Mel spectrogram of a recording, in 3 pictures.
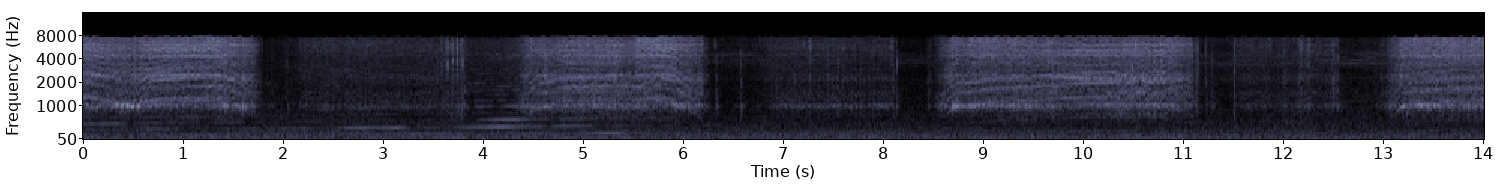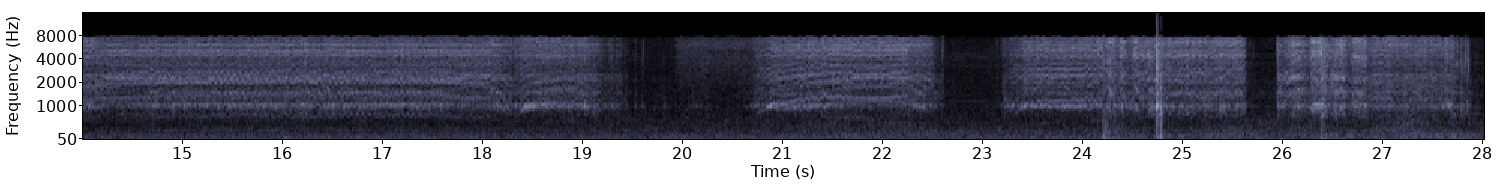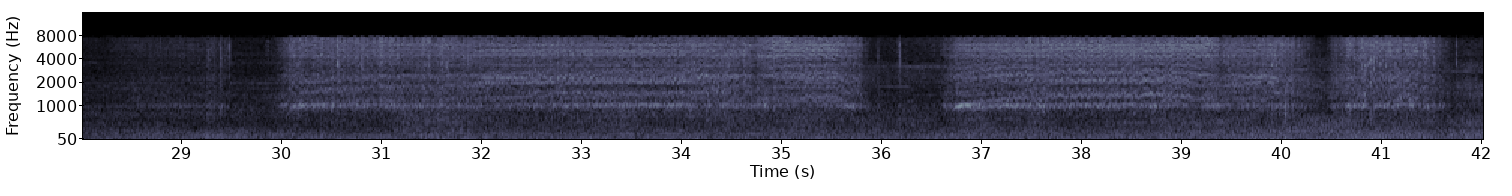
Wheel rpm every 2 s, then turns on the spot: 100, 20, 100, 20, 110, 80, 60, 160, 160, 60, 100, 70, 140, 150, 20, 140, 160, 130, 100, 160, 80.
2-4 6-8 10-12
